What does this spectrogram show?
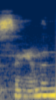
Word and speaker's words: salmon: up saying salmon and my parents do still pronounce the l sorry i came to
